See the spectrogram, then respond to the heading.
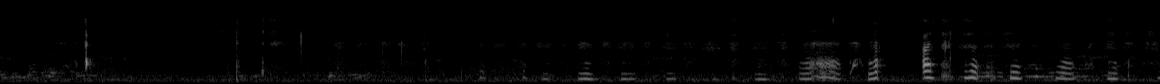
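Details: Child upset by hiccups: sharp, sudden catching sounds recur irregularly, mixed with babbling and fussing in a small room.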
